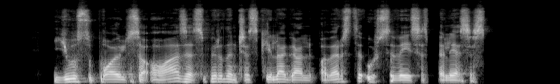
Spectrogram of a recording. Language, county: Lithuanian, Vilnius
